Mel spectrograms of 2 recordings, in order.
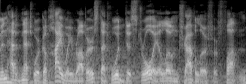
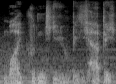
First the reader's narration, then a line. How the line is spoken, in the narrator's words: He growled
